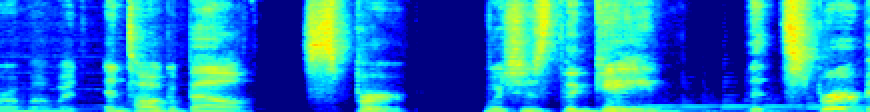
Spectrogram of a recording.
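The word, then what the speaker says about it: Sburb: They pronounce it Spurb.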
